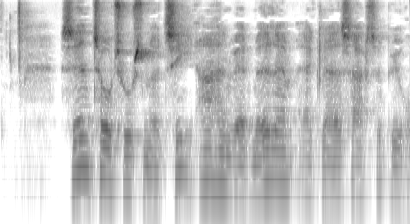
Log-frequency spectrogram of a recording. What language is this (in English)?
Danish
